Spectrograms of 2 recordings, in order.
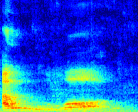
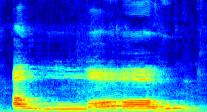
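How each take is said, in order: First: The first vowel is followed by a W sound. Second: The first vowel is a clear A sound. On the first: The speaker calls it wrong. "Jangan dibaca" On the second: The speaker calls it right. "baca A kemudian ditebalkan lamnya"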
